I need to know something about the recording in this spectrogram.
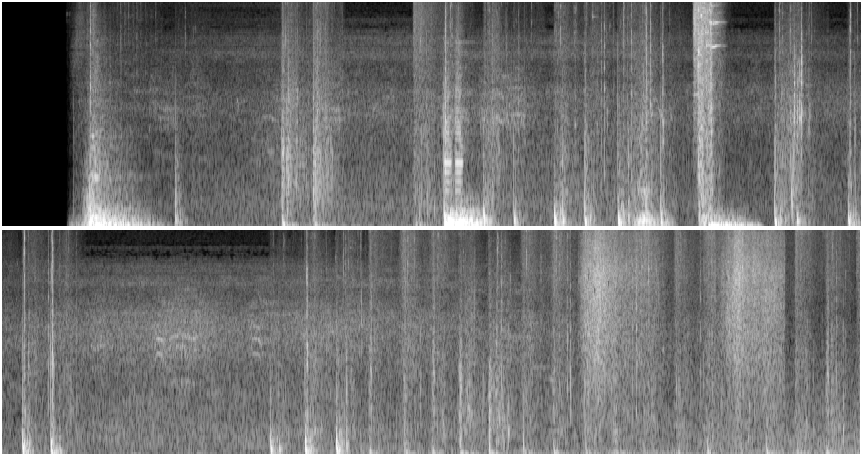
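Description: Footsteps crunch over ground and wooden boards.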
